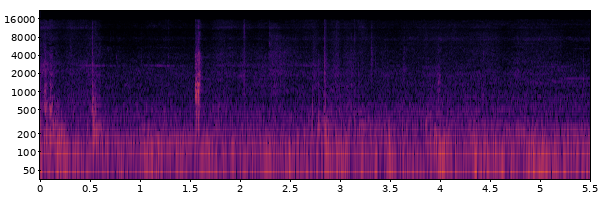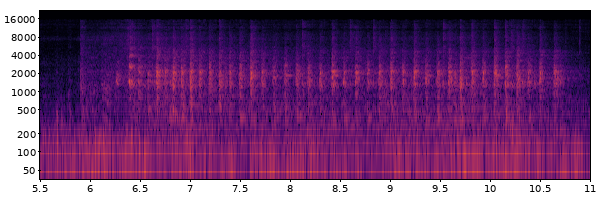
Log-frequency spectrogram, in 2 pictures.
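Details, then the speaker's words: 2016 Kia Optima idling: quiet at first, then a sharp metallic knock about three times a second; rod knock, engine done. "Yeah, that engine is done. It's toast."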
